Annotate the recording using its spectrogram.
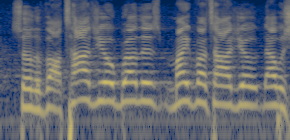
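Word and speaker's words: Voltaggio: I want to clean up all right Mike baltaggio that's the chef that I talked about last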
